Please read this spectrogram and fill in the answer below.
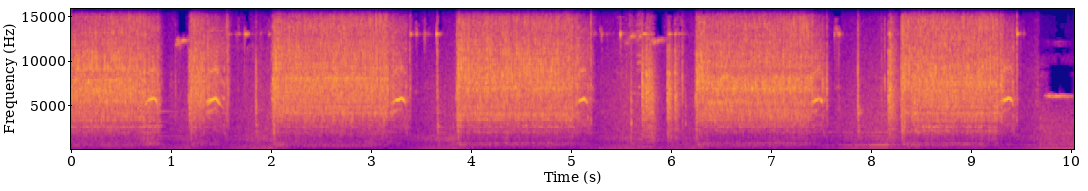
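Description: Mid-torque impact wrench spinning out hub bolts that have already been broken loose, in a series of short runs of about a second each with brief pauses between them.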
